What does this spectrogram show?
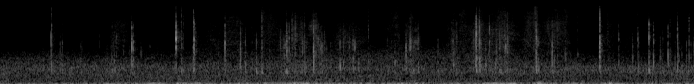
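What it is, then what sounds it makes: Plastic shopping bag. Fingertips press, lift and crinkle the film of a large, thin, empty grey plastic reusable shopping bag with green print lying flat on a table, with a white plastic bag handle beside it. Dense, irregular crackling and crinkling is heard, with many sharp, bright ticks over a steady low rumble.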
